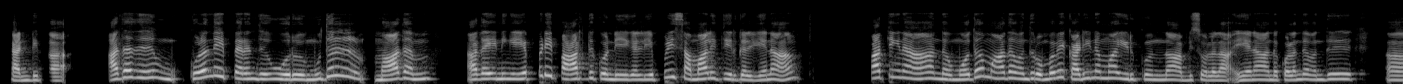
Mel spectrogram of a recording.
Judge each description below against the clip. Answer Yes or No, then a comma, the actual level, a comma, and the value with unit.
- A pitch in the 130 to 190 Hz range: No, high, 245 Hz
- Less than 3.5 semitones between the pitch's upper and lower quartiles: No, average, 4.0 semitones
